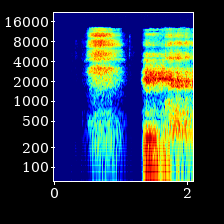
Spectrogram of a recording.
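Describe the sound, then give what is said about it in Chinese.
Forceful breathing from someone off camera: two loud, airy breaths separated by a short silence, the first about half a second long, the second stronger and running to the end. “接着是画面外用力的吸气声”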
